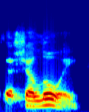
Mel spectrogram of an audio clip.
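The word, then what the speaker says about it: Seychellois: So one is Seychelles and the other is Seychelloy. So my name ends in E-S, like after the islands, but the Seychelloy ends in O-I-S.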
